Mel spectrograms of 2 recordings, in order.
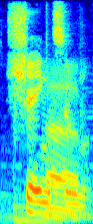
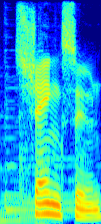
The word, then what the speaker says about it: Shang Tsung: taking on Shang Tsung, or how do you say it? Crap, I can't say these names. – Shang Tsung. – Shang Tsung, thank you.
